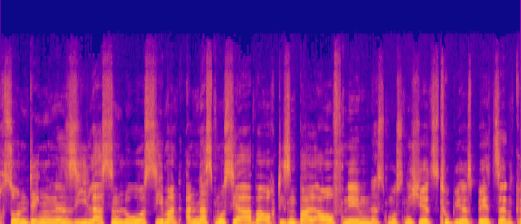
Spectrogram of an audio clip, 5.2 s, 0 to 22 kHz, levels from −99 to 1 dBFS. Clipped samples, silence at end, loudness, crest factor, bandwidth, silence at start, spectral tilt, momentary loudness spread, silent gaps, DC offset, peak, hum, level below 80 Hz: under 0.1%; 0 s; -18 LUFS; 16 dB; 17 kHz; 0 s; -5.5 dB/octave; 2 LU; none; under 0.1%; -2 dBFS; none; -74 dBFS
